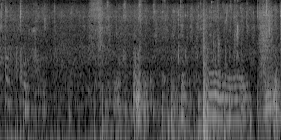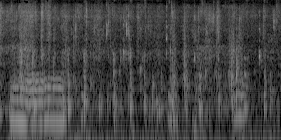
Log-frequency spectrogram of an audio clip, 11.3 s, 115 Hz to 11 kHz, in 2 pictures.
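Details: Weimaraner puppies, 2.5 weeks old, eyes newly open, running after their mother asking to nurse indoors; several wavering, harmonic whines rise and fall in a cluster midway, over a low room hum and faint shuffling.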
